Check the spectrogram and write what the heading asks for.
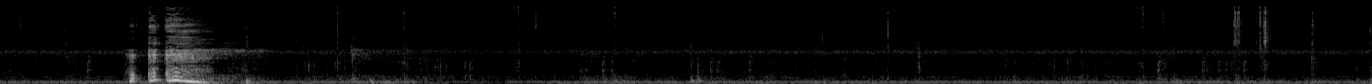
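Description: Panini Prizm trading cards being handled and sorted by hand: faint rustling, scraping and tapping of card stock. A louder cluster of clicks with a short falling sound comes about one and a half seconds in, and two sharp ticks near the end.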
